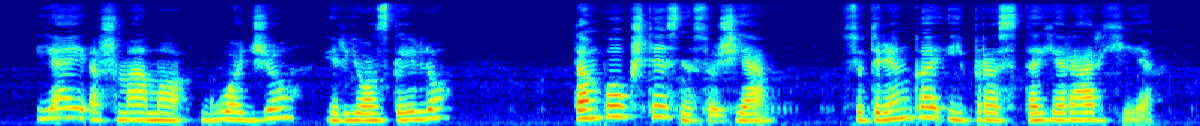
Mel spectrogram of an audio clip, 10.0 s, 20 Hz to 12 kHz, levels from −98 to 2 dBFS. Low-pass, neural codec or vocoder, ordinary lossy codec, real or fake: 10.8 kHz; vocoder, 44.1 kHz, 128 mel bands every 512 samples, BigVGAN v2; MP3, 96 kbps; fake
